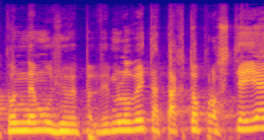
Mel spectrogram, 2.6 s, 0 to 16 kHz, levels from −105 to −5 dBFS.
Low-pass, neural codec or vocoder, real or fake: 14.4 kHz; none; real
